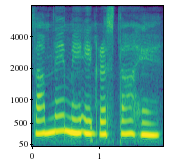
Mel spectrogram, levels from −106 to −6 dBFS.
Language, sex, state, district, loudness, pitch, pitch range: Hindi, female, Arunachal Pradesh, Papum Pare, -12 LUFS, 275 Hz, 260-285 Hz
